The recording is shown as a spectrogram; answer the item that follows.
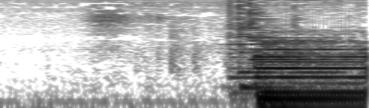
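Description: Faint hiss at first; about a second and a half in, an acoustic guitar and a keyboard start playing a held chord, opening a song.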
